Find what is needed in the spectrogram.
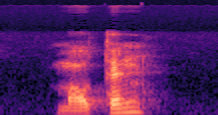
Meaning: plural of Maut
- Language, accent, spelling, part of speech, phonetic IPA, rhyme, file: German, Austria, Mauten, noun, [ˈmaʊ̯tn̩], -aʊ̯tn̩, De-at-Mauten.ogg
